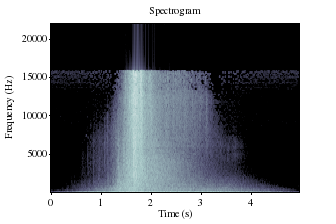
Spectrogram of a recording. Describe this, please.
Jumpscare sound/buildup
A sound to use in a game
Made with Native Instrument's Rise And Fall plugin
scary, dark, creepy, tension, jumpscare, horror, suspense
